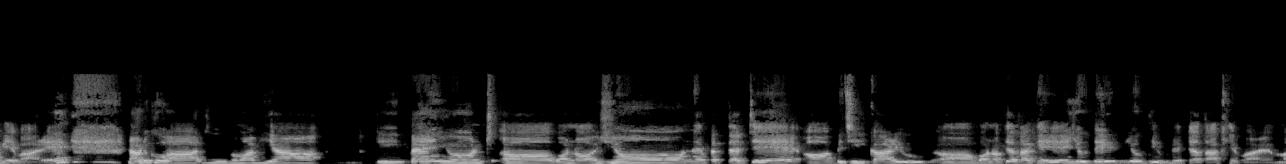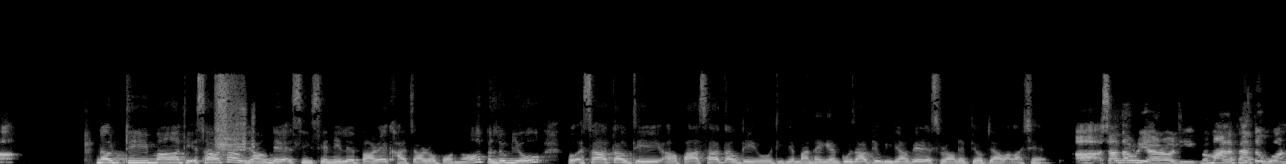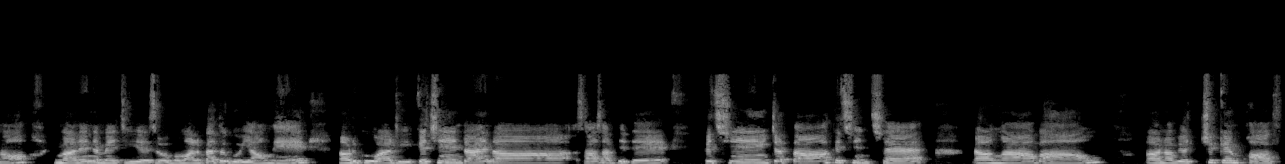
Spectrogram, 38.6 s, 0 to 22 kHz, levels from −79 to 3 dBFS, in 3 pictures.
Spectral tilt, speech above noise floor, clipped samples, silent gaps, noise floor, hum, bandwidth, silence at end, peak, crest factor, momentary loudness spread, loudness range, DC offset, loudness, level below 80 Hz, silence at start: -4 dB/octave; 33 dB; under 0.1%; none; -57 dBFS; none; 12.5 kHz; 0.05 s; -8 dBFS; 16 dB; 5 LU; 2 LU; under 0.1%; -24 LUFS; -76 dBFS; 0 s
